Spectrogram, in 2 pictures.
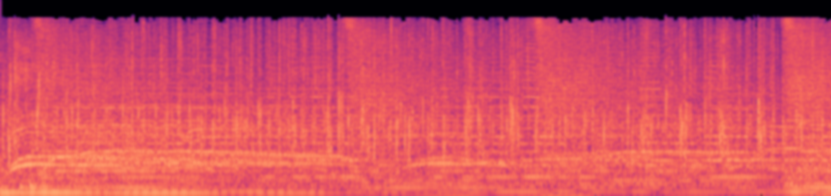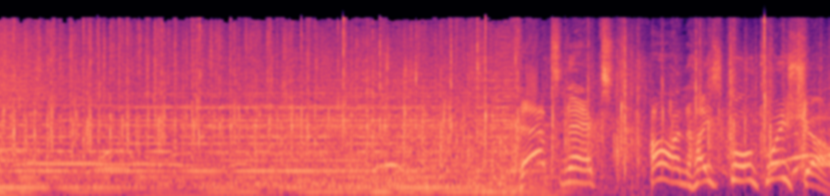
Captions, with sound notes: (fanfare) (cheers and applause) That's next on High School Quiz Show!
